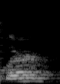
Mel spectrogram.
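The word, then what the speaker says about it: FLIR: atlas vhb metro traffics teledyne fleur that's how you pronounce that you guys thank you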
